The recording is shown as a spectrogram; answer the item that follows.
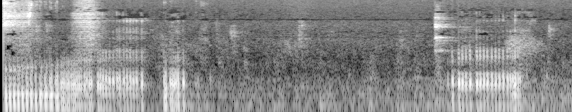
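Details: A tired, grumpy merle French Bulldog puppy gives low, rumbling growls in short bursts, grumbling and barking at noises that annoy it.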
